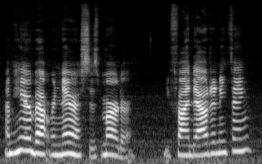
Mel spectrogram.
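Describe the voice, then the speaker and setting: A woman's voice: on the high side, fairly quick, poor audio. A woman doing a dry, clipped male investigator. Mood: probing. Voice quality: clipped, deadpan. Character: dry, persistent male investigator, friend of the victim. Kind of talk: bedtime story reading.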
